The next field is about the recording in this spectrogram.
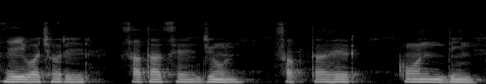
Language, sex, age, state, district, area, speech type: Bengali, male, 45-60, West Bengal, Nadia, rural, read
